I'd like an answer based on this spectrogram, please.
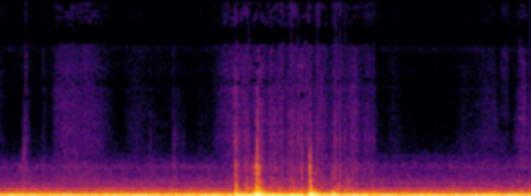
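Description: Steady low road rumble of tyres and engine from inside a moving car's cabin, with a brief louder, rougher stretch a little past the middle.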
